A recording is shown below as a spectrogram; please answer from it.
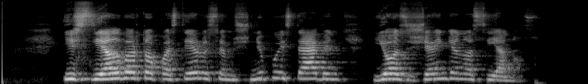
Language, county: Lithuanian, Kaunas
